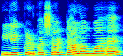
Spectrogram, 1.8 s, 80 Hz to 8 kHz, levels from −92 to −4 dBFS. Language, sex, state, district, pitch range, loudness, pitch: Hindi, female, Bihar, Saharsa, 235-275 Hz, -19 LUFS, 260 Hz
